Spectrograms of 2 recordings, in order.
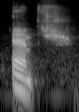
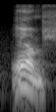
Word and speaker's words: Emsh: So how do you actually pronounce it, or have you ever actually tried to pronounce it? It's just Emsh. Emsh.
